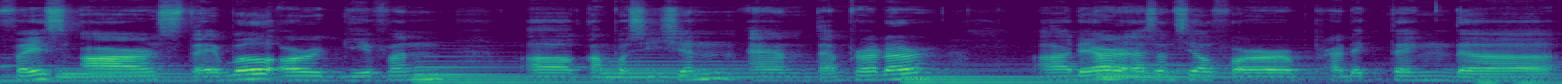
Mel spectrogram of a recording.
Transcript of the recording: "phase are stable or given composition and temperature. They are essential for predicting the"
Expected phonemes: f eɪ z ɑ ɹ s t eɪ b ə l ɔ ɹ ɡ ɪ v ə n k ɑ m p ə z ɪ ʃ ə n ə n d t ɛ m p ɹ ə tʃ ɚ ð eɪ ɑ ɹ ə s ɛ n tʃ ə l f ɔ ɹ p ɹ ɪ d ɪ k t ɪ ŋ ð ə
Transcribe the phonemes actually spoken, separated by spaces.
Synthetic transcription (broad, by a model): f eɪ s ɑ ɹ s t eɪ b ə l ɔ ɹ ɡ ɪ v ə n k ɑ m p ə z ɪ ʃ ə n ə n t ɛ m p ɹ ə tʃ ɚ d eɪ ɑ ɹ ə s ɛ n s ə l f ɔ ɹ p ɹ ɪ d ɪ k t ɪ ŋ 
